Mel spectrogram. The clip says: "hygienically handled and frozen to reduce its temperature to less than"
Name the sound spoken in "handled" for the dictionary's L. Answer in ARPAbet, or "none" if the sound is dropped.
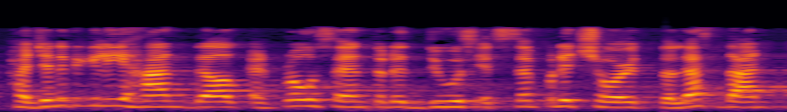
L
